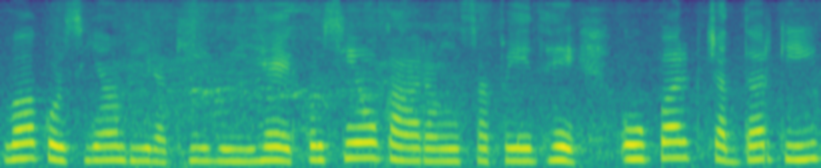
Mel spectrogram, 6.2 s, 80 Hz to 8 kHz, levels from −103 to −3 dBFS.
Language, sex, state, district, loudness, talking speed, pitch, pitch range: Hindi, female, Madhya Pradesh, Dhar, -16 LUFS, 135 wpm, 230 Hz, 215-245 Hz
